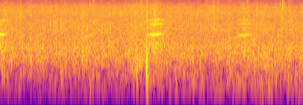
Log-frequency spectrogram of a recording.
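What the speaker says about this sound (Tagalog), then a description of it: "Mahirap dito guys, palagi na ulan." Steady rain in a video game hisses evenly, a dense wash of drops with one brief sharp tap partway through.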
